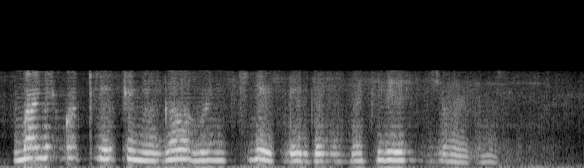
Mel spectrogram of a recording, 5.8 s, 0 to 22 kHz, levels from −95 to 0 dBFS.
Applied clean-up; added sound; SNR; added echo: neural separator model SepFormer WHAMR!.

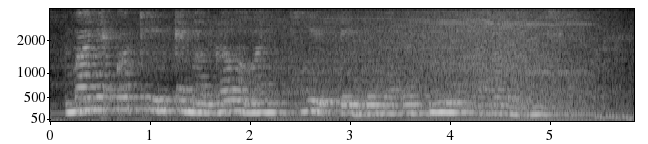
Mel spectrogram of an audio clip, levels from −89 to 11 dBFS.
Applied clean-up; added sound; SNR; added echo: none; Motorcycle / Engine; 13 dB; reverberation time 0.8 s.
